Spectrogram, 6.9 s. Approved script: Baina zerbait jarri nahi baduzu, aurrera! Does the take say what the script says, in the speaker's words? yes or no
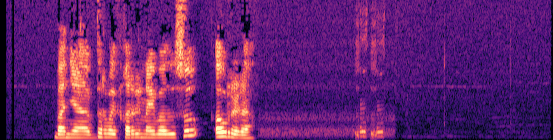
yes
